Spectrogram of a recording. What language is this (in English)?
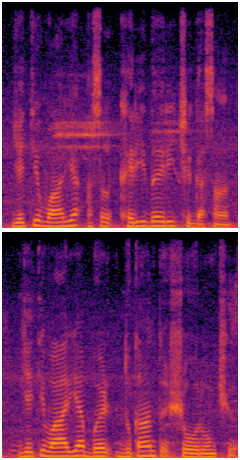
Kashmiri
